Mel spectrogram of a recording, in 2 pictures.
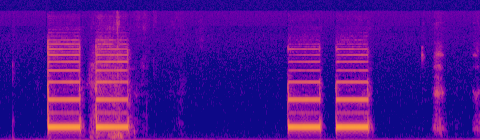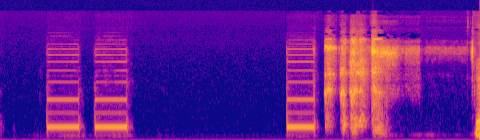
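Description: British-style telephone ringback tone: a steady double ring (two short tones, then a pause) heard four times, once every three seconds. The fourth ring is cut off after its first tone as the call is answered, and a voice and laughter come on near the end.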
